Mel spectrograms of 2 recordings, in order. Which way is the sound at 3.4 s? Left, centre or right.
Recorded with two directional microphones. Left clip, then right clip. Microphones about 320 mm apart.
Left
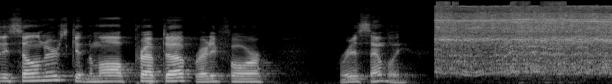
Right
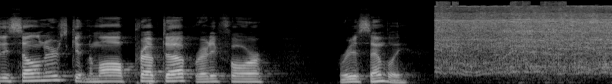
Right.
